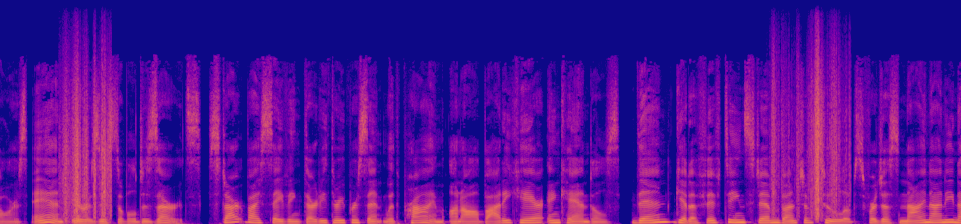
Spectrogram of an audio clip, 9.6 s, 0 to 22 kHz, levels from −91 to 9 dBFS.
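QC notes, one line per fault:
0.59–1.12 s, cable scratch noise: a dense, uneven burst of crackling and rustling sits over the speech at roughly the same level, likely from a worn cable or connector being moved so that its contact resistance jumps rapidly.
7.66–8.51 s, cable scratch noise: the same irregular scratching returns for about 0.85 s, somewhat quieter than the speech, likely from an intermittent contact.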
